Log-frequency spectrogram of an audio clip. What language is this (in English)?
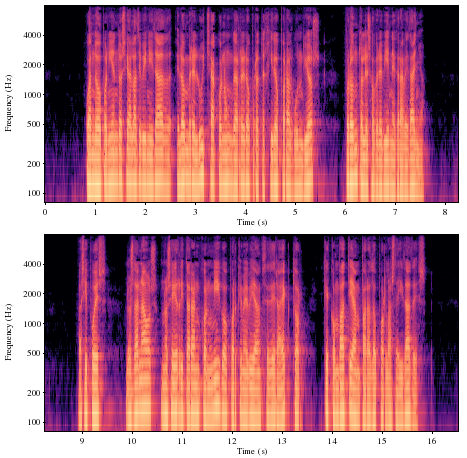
Spanish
